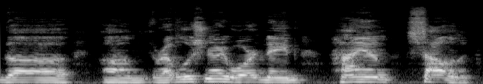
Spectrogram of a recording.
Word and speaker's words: Haym Salomon: um Revolutionary War named hyim Solomon is how you would really pronounce it but anglicized hyim Salomon I'm going to read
